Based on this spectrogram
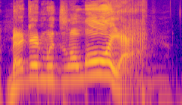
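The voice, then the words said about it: Terrible put-on British accent. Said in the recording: “That was a terrible British accent.”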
